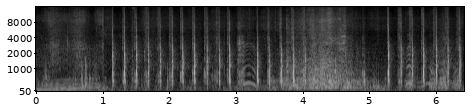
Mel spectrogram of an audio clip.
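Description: Cinnamon bark being cracked with a stone roller on a flat grinding stone: rapid, even knocks, about six a second, in two runs with a pause between them.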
